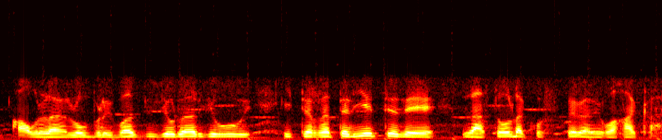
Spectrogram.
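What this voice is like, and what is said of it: Rich radio-announcer style voice. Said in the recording (Spanish): “esa voz de locutor? ... qué bonita voz tiene usted. Debió de actuar en radionovelas.”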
